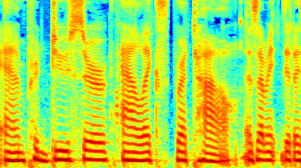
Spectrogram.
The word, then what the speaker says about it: Alex Bretow: And my guests today are director, writer Kourosh Ahari and producer Alex Bretow.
